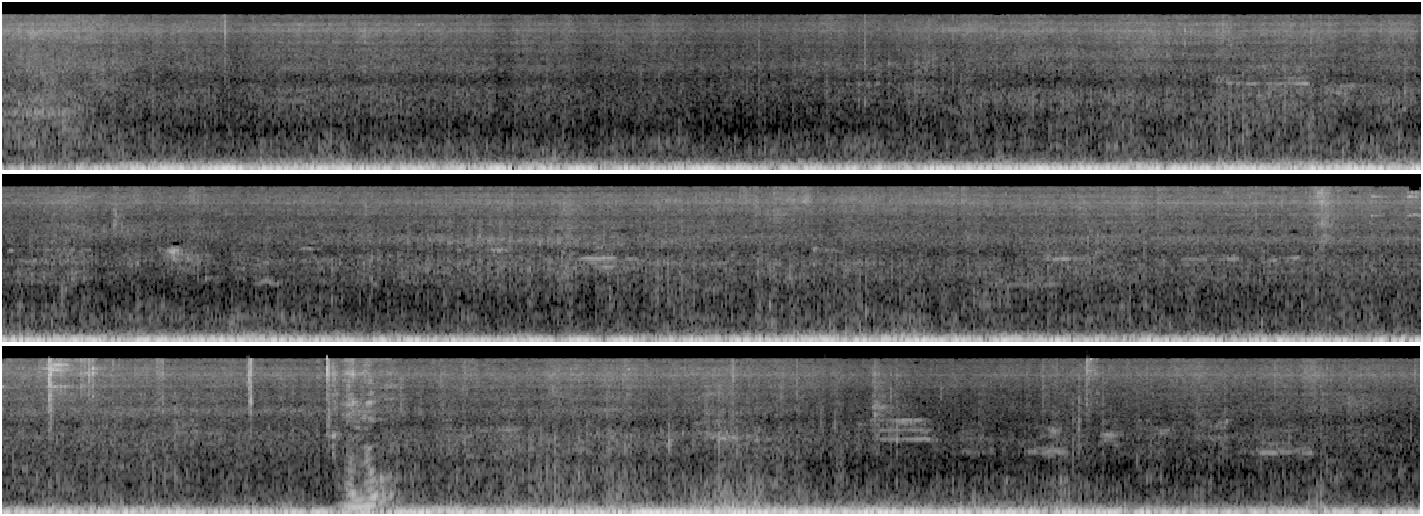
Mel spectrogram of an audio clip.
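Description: Steady low rumble of a car driving slowly, heard from inside the cabin. About twenty seconds in, a voice briefly says 'hello'.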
